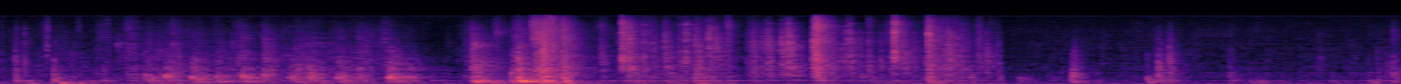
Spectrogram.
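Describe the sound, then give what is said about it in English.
A door being opened: a faint run of clicks, knocks and rattles, some sharper and louder in the middle, then thinning out into a few scattered taps near the end. “another door that has to be opened”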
